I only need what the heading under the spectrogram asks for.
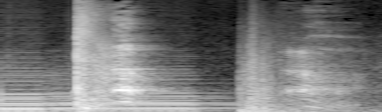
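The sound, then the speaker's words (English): A heavy, dull blow struck from behind lands with a solid thunk, followed about a second later by a second, softer thud, over a low droning hum. “Hit from behind.”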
